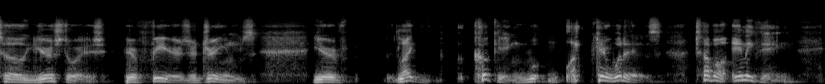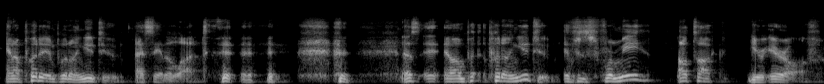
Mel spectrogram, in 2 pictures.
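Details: Adult man, stroke survivor with post-stroke aphasia, now in recovery, speaking spontaneously in conversation; aphasia.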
